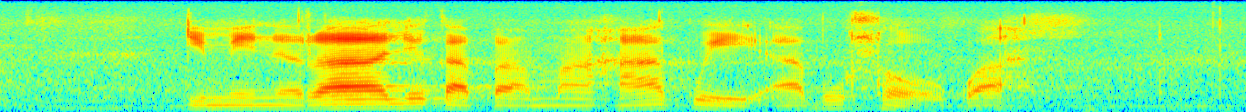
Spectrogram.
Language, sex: Southern Sotho, male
